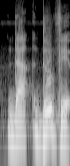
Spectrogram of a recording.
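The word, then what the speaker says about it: da dove: কোথা থেকে, আপনি কোথা থেকে এসেছেন যদি কেউ প্রশ্ন করে, তখন কোথা থেকে যখন প্রশ্ন করবে তখন কিন্তু ইতালিয়ানরা দা দুভে উচ্চারণ করবে।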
